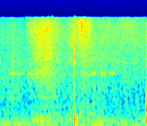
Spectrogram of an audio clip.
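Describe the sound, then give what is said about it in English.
A bus arriving and its doors opening, heard as a steady mechanical hum with a thin whine and a few sharp clunks. “here's the bus”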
